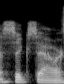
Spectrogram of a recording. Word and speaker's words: Sig Sauer: don't know how to say this, Basil, the Sig Sauer? Yeah, Sig Sauer.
